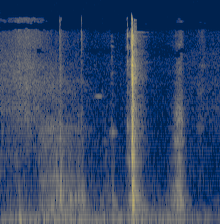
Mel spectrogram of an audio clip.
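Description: A consumer-unit breaker switch being flipped by hand, giving one sharp plastic click about a second and a quarter in, followed by a fainter click just before the end.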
